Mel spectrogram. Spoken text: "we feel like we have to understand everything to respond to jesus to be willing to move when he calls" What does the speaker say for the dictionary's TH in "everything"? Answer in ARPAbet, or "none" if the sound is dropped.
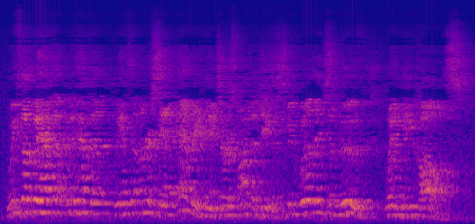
TH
